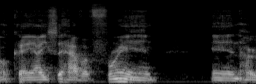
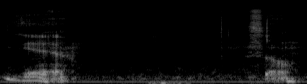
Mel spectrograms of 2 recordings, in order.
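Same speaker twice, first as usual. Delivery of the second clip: whisper; 7 semitones higher, 14 dB quieter than usual. Real, not acted.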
